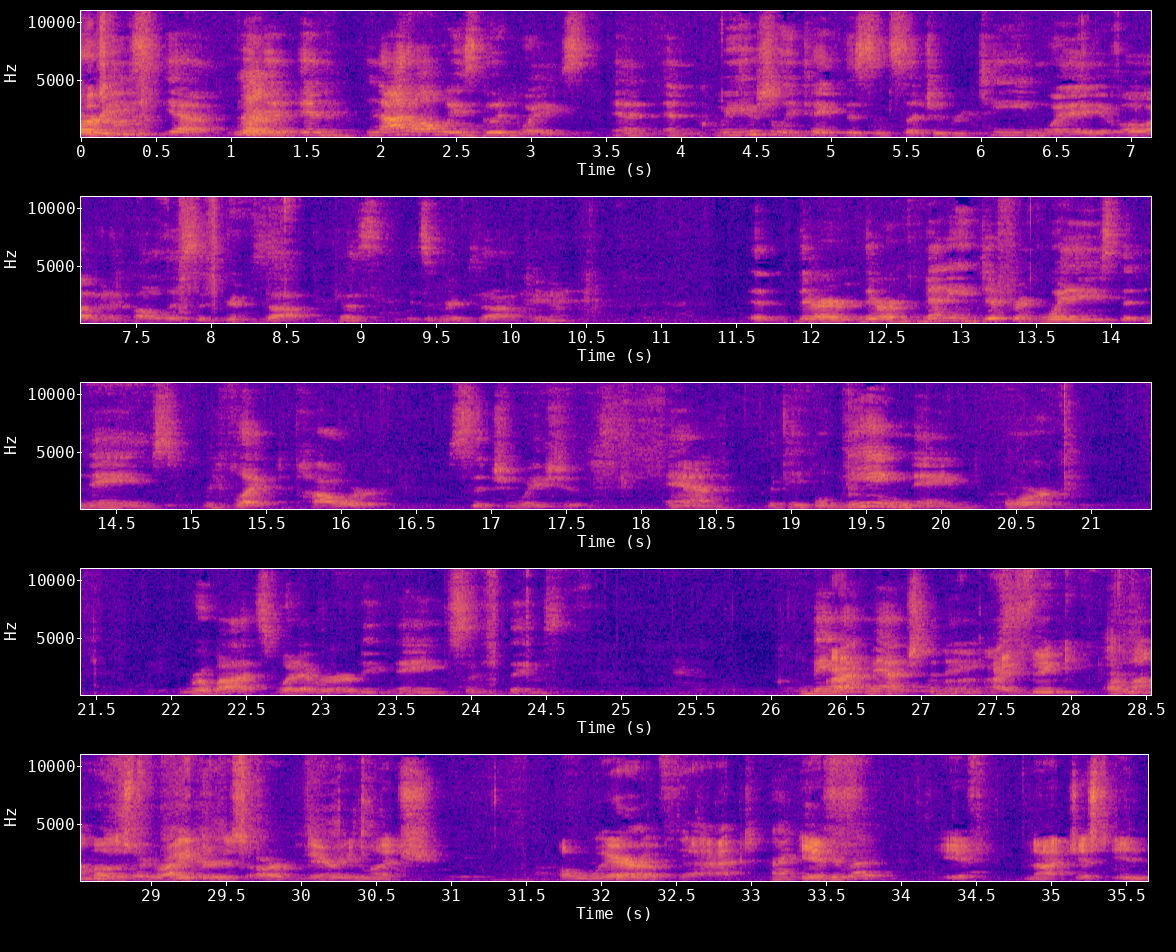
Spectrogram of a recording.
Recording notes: Recorded 11/10/2023 Live at TusCon 50.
